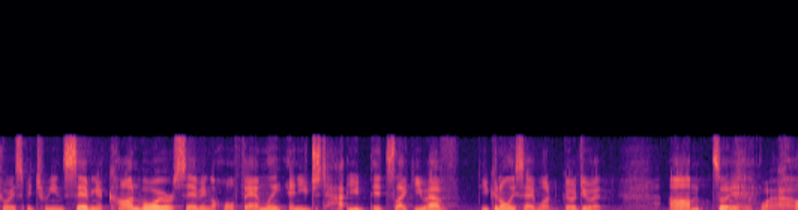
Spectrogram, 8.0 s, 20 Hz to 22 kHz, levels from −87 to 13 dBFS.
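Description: Around 2.23 to 2.36 s and again at 6.95 to 7.08 s there are bit errors on an ADPCM link, a fraction of a percent of bits flipped, throwing off the decoder and leaving rough, poppy bursts.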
